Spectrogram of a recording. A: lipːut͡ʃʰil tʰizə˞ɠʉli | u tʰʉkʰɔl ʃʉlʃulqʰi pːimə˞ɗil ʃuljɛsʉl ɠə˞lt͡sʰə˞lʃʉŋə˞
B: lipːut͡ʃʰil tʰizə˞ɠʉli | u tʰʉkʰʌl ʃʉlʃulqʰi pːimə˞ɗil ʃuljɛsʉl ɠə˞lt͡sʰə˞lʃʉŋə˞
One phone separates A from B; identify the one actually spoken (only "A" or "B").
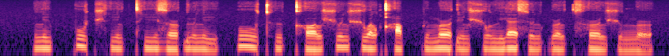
B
